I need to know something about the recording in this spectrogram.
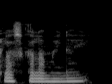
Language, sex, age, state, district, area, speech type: Bodo, female, 60+, Assam, Udalguri, rural, spontaneous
